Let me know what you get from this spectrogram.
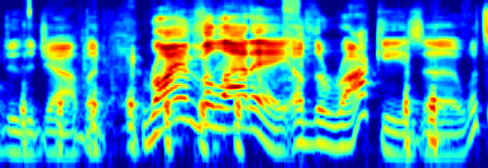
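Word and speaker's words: Vilade: stuff but ryan uh i think it's valade valade i believe his pr is pronounced ryan blade uh pronunciation he was he was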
